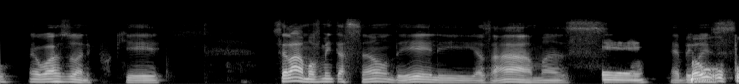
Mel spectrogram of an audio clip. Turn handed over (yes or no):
yes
